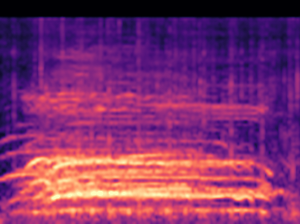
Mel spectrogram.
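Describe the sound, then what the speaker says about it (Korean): A large outdoor crowd of Marine Corps veterans at a winter press rally cheers and shouts with scattered clapping, a sustained loud roar of many voices lasting about three seconds before fading. "큰 박수 한번 부탁드립니다"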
